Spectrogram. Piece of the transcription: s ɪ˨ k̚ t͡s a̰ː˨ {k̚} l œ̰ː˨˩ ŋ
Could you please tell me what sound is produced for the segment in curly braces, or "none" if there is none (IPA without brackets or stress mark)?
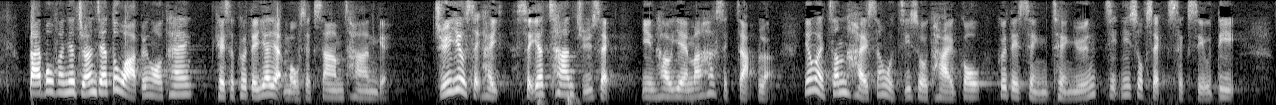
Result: p̚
